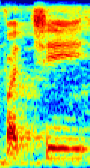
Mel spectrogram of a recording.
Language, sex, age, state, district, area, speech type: Gujarati, female, 45-60, Gujarat, Rajkot, rural, spontaneous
